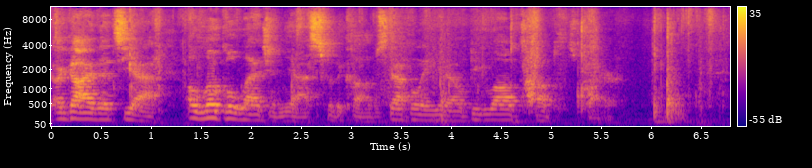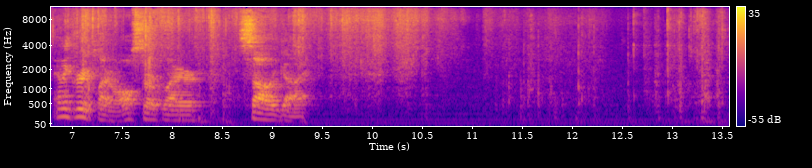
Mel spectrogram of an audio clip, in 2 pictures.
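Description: Plastic wrapping crinkles in handling.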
